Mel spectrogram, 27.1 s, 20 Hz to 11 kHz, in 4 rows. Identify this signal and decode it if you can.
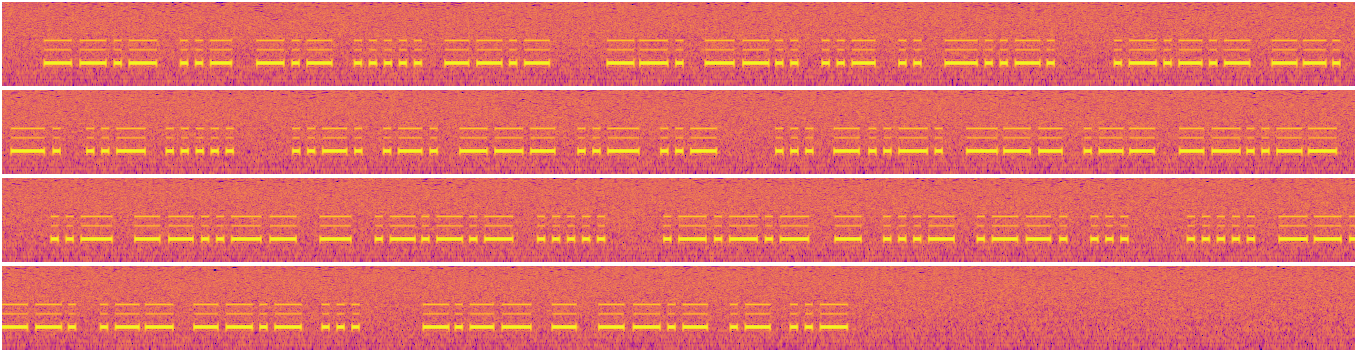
Morse code, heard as a keyed tone, hand-sent with a bug key, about 32 wpm, 850 Hz. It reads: QUK5Q GZUI/ .GNU5 FROUU S/OW, U,T.5 .TVPS 59WQS YTQAU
